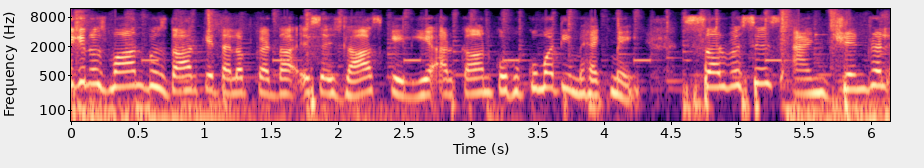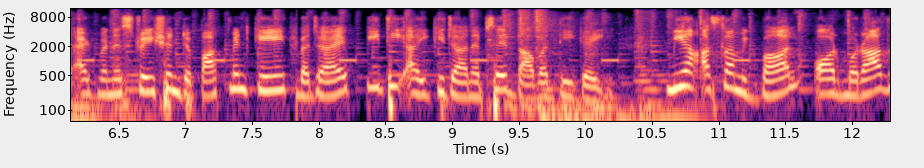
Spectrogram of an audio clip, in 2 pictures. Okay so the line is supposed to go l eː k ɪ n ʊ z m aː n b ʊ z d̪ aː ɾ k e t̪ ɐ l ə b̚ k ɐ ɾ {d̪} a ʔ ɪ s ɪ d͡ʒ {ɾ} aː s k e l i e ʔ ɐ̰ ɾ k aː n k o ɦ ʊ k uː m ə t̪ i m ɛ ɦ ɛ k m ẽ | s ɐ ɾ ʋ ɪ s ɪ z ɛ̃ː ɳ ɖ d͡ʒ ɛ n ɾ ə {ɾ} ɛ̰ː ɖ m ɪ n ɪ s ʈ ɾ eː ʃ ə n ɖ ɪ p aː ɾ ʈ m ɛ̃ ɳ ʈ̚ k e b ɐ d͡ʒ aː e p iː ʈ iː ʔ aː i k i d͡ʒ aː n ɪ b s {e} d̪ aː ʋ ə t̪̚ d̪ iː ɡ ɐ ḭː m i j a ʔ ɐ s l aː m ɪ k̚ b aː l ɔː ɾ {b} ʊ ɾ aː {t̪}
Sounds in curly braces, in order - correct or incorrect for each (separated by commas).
correct, incorrect, incorrect, correct, incorrect, incorrect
